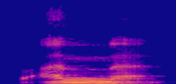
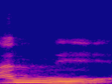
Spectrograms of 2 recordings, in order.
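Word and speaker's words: أنّ: Anna. Baik. Itu kalau dibacanya anni akan salah.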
